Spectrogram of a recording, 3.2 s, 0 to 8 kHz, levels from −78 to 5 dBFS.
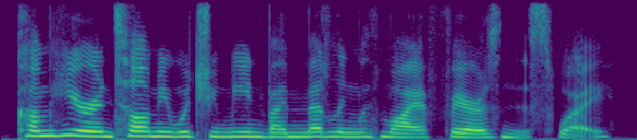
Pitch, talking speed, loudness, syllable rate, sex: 230 Hz, 300 wpm, -16 LUFS, 6.4 syllables/s, female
